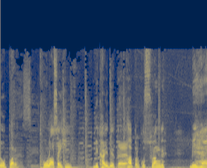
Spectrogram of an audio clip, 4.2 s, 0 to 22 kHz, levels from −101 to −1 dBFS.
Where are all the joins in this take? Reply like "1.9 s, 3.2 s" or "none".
2.5 s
